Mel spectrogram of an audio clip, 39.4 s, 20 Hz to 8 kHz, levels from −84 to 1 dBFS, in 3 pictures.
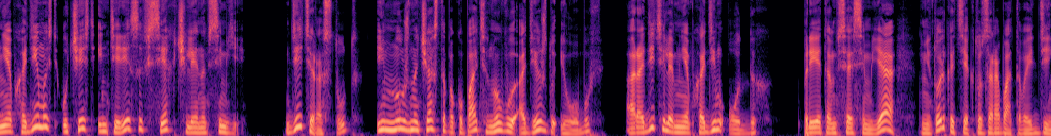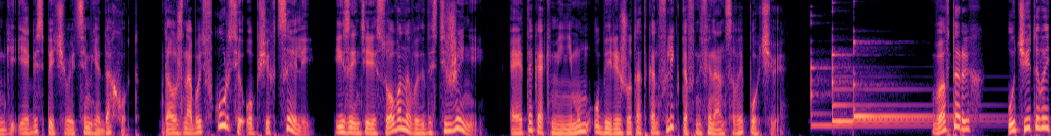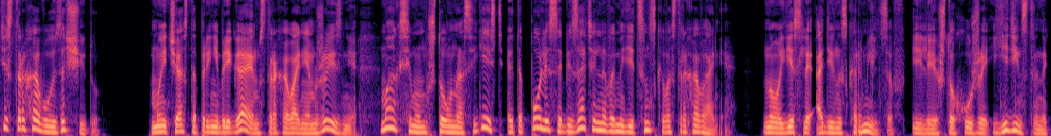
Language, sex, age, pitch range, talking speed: Russian, male, 20-39, 100-165 Hz, 125 wpm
